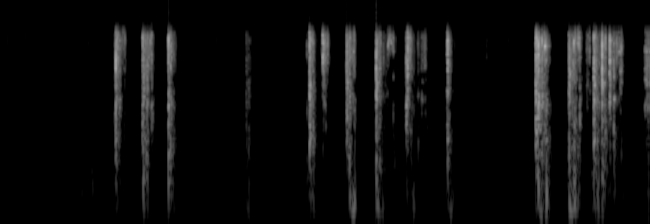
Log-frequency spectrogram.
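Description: Tarot cards being shuffled by hand: short crisp snaps of the cards, a few spaced out at first, then a quicker run of them from about three seconds in, and more near the end.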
